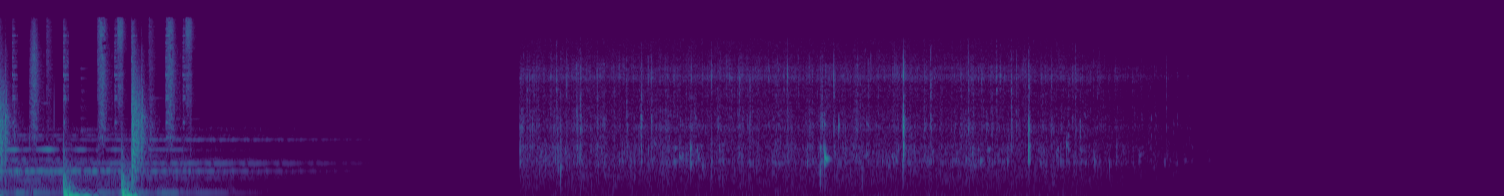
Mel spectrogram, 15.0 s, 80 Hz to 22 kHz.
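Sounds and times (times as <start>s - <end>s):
sharp underwater clicks and crackles: 5.2s - 12.0s.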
